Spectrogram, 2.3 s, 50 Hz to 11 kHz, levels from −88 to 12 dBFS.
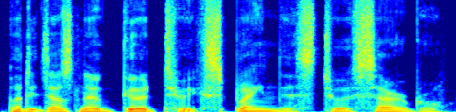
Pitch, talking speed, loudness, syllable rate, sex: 110 Hz, 290 wpm, -18 LUFS, 6.5 syllables/s, male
